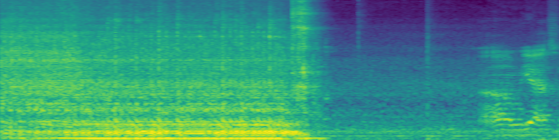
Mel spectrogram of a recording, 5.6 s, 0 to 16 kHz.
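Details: Syx Moto 50cc two-stroke dirt bike after pull-starter repair, an ignition coil fix for a no-spark fault, and an idle adjustment: a buzzy, steady, even idle with no stumbling before shutting off.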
